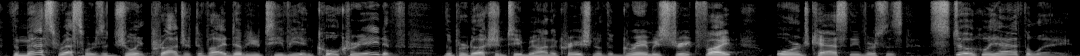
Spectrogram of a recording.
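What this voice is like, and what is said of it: Announcer-style advertisement voice. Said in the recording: “in my advertisement voice”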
